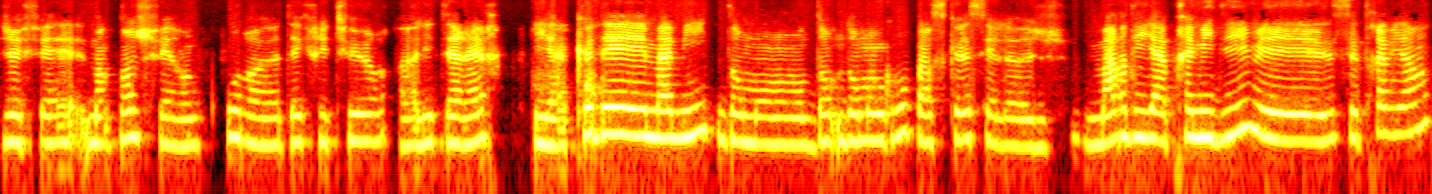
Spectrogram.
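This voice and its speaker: Speaking with a non-native accent, a woman keeps a medium pitch and fairly even intonation. Her pace is very slow, yet she hardly pauses. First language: not French (speaking French). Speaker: illustrator and author. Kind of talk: interview. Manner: halting, many hesitations.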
